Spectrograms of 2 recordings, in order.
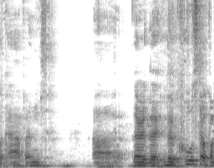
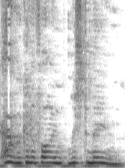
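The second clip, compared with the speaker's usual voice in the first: much higher, put-on eager streamer voice; imitating the streamer; 13 semitones higher than usual. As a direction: play the streamer all excited about the hunt. Streamer quoted in retold clip.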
